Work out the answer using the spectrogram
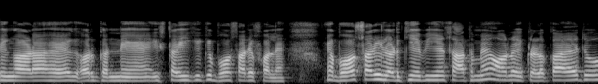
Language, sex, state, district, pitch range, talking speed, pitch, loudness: Hindi, female, Haryana, Charkhi Dadri, 180-200 Hz, 250 wpm, 190 Hz, -16 LUFS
